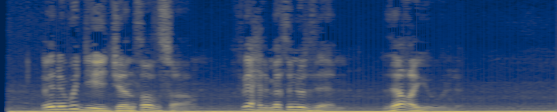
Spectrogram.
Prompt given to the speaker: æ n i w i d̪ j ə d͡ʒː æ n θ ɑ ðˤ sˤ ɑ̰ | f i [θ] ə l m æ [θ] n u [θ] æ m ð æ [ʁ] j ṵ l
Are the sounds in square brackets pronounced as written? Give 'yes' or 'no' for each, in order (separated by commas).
no, yes, no, yes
